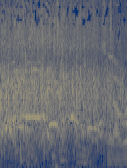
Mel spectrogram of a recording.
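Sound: hand clapping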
